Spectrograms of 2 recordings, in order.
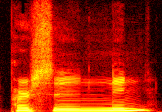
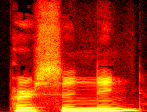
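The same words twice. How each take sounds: No difference in how they are said.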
